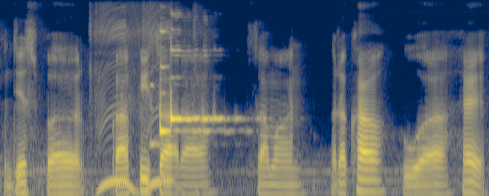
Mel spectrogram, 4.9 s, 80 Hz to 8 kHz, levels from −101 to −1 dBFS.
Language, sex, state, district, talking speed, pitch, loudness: Hindi, male, Madhya Pradesh, Katni, 100 wpm, 120 Hz, -19 LUFS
